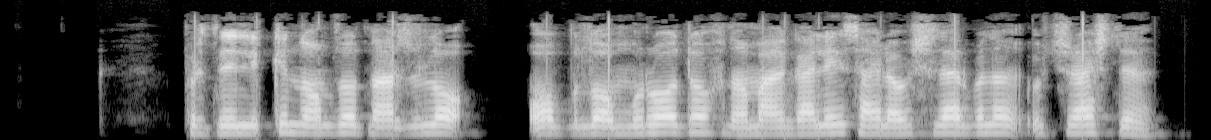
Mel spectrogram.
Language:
Uzbek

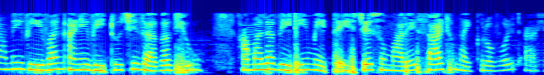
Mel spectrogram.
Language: Marathi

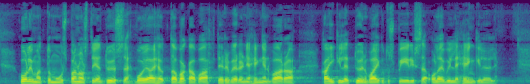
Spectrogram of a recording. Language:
Finnish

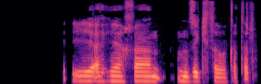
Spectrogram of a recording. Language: Pashto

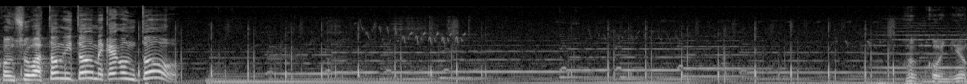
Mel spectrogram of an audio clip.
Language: Spanish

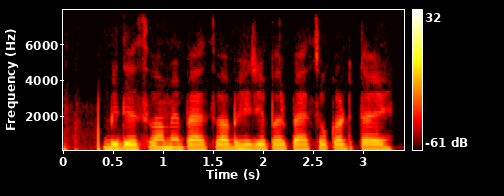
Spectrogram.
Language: Magahi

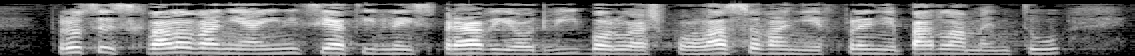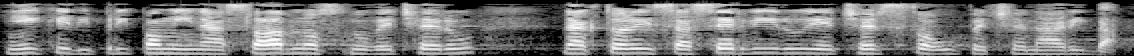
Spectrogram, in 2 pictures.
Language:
Slovak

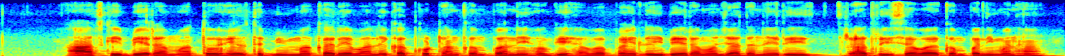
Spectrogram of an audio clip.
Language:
Chhattisgarhi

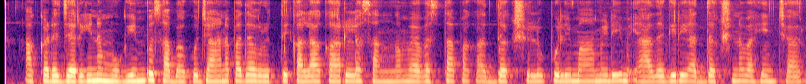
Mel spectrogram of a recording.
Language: Telugu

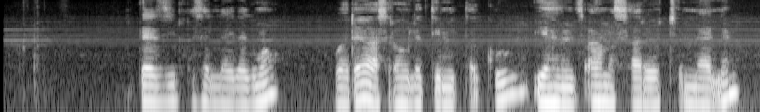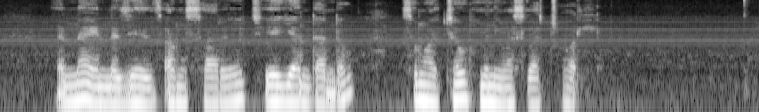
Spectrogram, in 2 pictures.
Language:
Amharic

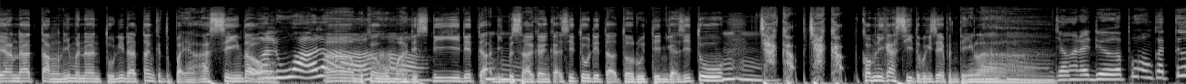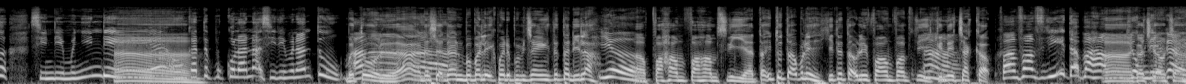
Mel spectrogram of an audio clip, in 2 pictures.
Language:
Malay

